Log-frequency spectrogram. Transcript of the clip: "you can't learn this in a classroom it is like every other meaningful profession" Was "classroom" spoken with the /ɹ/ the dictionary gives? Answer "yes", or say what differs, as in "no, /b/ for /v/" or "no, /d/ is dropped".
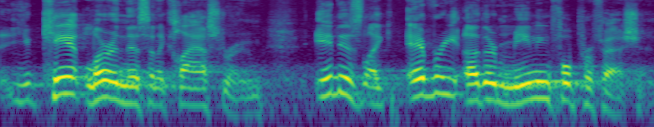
yes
